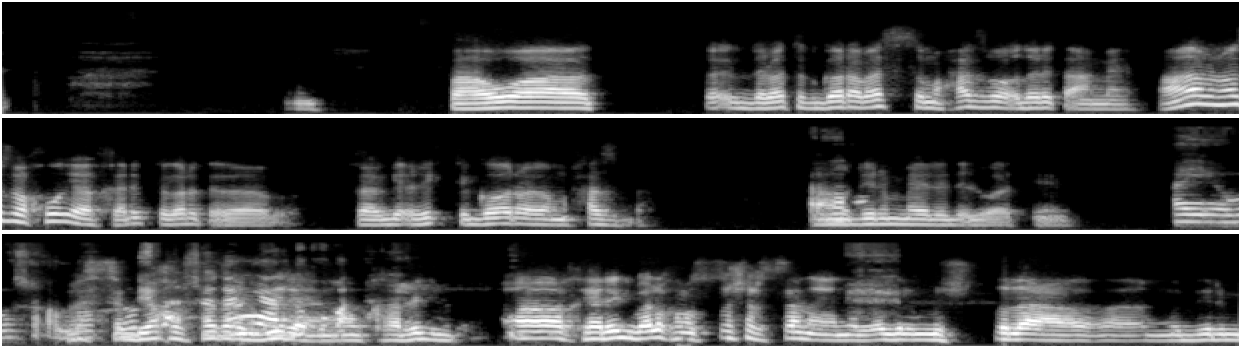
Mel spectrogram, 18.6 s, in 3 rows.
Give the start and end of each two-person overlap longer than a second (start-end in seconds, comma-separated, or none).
12.7-14.2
